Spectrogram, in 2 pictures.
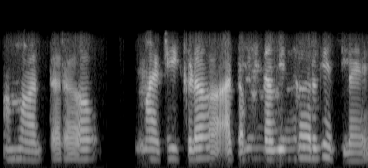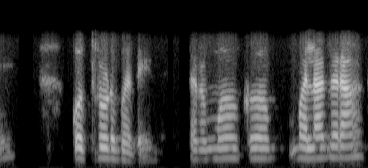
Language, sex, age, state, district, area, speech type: Marathi, female, 60+, Maharashtra, Pune, urban, conversation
